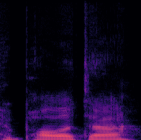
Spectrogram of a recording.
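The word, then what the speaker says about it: Hippolyta: Queen he I always say her name right hippolita right good thank you hiita Last Time by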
